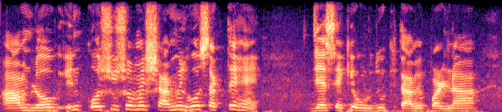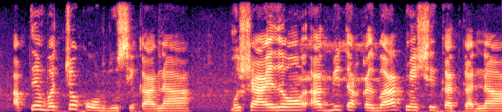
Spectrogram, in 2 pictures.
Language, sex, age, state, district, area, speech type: Urdu, female, 60+, Delhi, North East Delhi, urban, spontaneous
